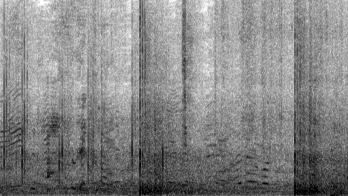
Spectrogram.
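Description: Fireworks going off over a crowd's chatter: a couple of sharp cracks around two seconds in, then a louder, longer burst near the end.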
